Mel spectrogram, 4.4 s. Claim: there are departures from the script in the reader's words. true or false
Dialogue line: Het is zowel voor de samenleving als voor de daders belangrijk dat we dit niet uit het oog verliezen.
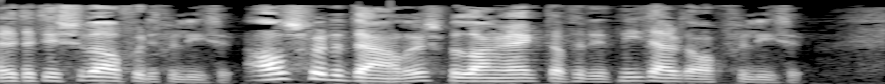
true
